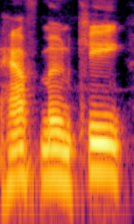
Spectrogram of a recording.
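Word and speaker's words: Half Moon Cay: what's that Island Again Half Moon K Half Moon K Half Moon K some people pronounce it half moon key uh so any rate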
